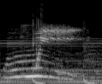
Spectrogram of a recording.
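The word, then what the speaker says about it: oui: We, but add we. We. Like it's like yippee, but it's that kind of intonation.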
